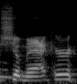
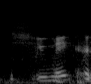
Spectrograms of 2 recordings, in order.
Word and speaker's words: Schumacher: Michael Schumacher. Like Shoemaker.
